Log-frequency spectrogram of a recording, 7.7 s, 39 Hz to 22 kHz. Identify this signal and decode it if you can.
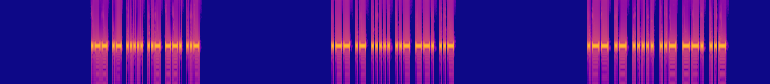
Morse code, heard as a keyed tone, about 59 wpm, 700 Hz. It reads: WA5UGU WA5UGU WA5UGU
